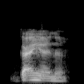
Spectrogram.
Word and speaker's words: Guyana: Am I saying that right? – Guyana. – Guyana. Sorry, yeah.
